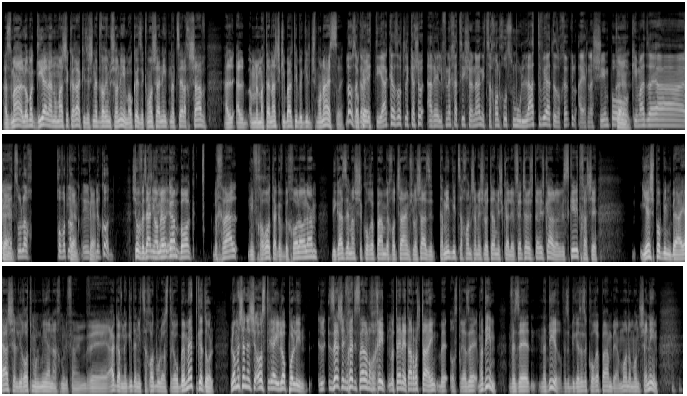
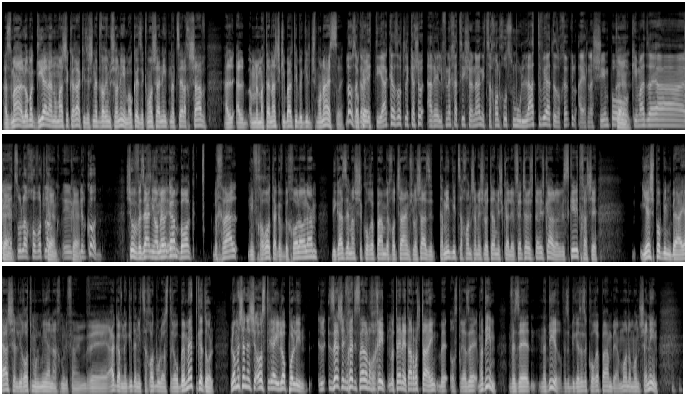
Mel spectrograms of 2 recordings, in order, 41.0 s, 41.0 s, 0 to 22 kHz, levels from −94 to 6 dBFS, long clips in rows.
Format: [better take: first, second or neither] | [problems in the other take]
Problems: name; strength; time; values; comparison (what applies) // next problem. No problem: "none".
second | audio freezing; at 14 s for 0.5 s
